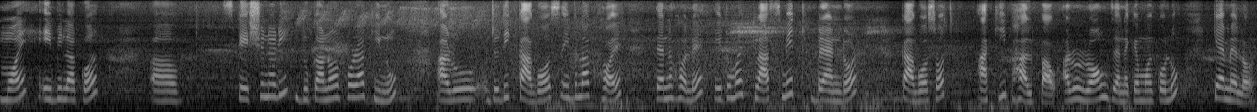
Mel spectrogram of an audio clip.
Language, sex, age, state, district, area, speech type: Assamese, female, 18-30, Assam, Kamrup Metropolitan, urban, spontaneous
